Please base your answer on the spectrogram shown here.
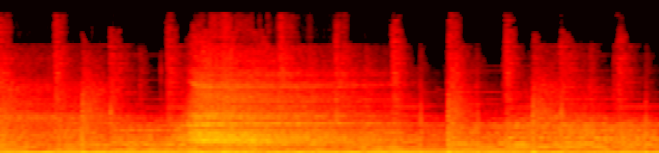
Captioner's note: upbeat music continues; exhales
